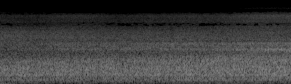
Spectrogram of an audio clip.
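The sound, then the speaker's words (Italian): A soft, warm, steady wind blows without pause, a smooth continuous rush with no gusts or breaks, fairly quiet and even throughout, with no voices present. “Questa calma che mi avvolge come questo vento tiepido, vellutato, che mescola tra loro i respiri di tutti i combattenti”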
